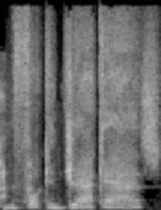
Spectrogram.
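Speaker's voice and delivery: mock, shrill, very high-pitched screaming. Retelling how a fireman in a truck screamed an insult. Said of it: "he screamed at me".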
